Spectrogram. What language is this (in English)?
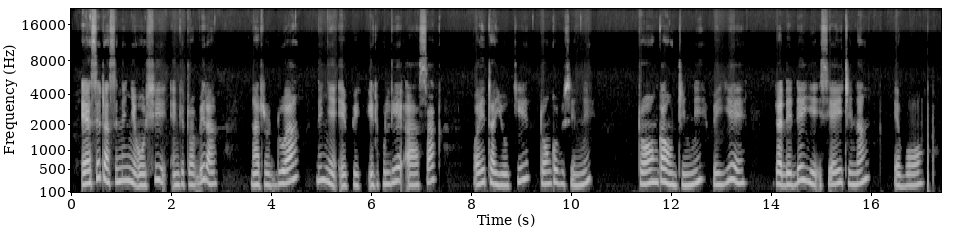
Masai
